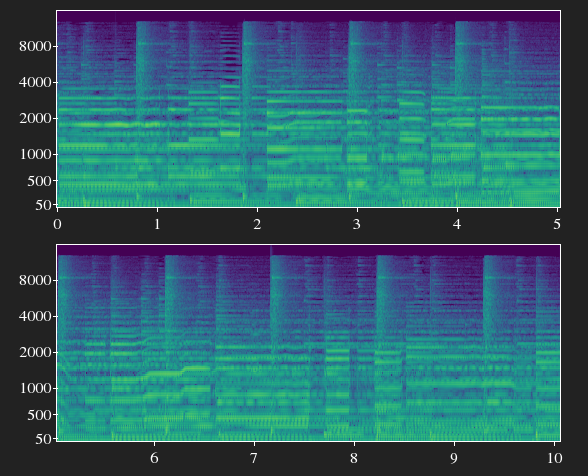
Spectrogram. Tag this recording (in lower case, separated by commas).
music, plucked string instrument, guitar, musical instrument, synthesizer, slide guitar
